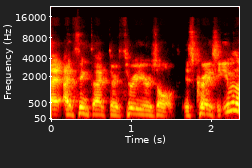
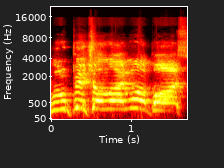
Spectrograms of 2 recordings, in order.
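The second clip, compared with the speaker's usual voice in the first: shrill, loud, high-pitched yell; 11 semitones higher, 10 dB louder than usual. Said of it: "J D Vance will be like".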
